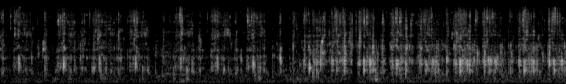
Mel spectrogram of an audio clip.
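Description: Border collie lapping water from a collapsible silicone travel bowl: a fast, irregular run of wet laps and small splashes.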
